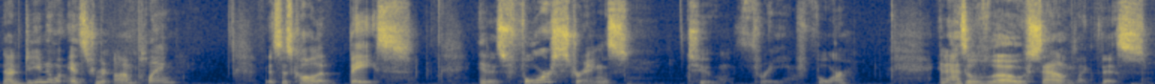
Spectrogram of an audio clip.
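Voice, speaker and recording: A man's voice: a little high, sing-song, takes it slowly, a bit bright, husky. A man in his thirties hosting as a children's music teacher, talking upbeat and encouragingly in simple phrases and questions aimed at little kids. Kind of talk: upbeat talk to young children.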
